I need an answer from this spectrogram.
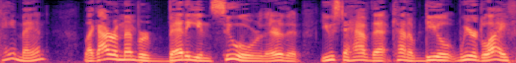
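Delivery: ordinary delivery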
